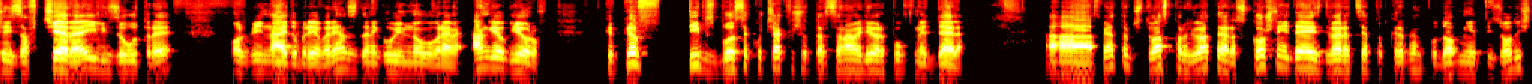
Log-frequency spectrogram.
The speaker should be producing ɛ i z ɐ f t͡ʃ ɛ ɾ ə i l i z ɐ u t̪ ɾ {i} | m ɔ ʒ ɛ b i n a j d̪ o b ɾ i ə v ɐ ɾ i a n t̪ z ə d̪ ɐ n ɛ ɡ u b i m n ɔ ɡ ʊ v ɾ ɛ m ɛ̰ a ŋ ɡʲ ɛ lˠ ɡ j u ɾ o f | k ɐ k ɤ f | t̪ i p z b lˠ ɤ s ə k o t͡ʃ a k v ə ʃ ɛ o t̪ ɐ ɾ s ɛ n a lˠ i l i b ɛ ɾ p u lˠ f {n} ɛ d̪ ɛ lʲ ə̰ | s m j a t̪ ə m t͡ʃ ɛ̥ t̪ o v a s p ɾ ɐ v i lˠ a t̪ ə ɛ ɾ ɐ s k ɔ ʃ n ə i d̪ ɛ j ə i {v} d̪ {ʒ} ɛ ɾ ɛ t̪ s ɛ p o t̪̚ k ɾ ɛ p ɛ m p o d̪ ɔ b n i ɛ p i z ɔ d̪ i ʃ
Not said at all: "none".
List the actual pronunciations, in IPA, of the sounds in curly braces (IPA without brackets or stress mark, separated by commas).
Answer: ɛ, n, z, v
